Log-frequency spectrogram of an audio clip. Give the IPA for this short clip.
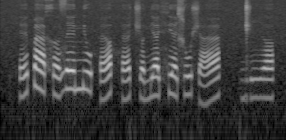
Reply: h e˩˥ p æ˦˨ x ə˨˩˦ z e˦ mʲ u˦˨ h ɛ˩˥ ɐ̯ h ɛ˩˥ t͡ʃ ə˨ mʲ æ˦ fʲ ɛ˦˨ ɕ u˦ ʃ æ˩˥ | d͡ʒ i˨ ɐ̯

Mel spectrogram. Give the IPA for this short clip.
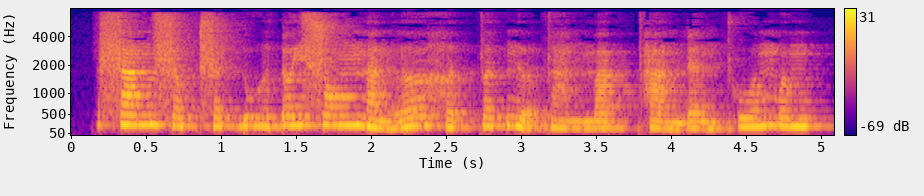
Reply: s a˧ n s ə˨˩ p̚ s ə˨˩ t̚ ɗ ṳ˨˩ ə̯ ɗ ə˧ j s ɔ˧ ŋ n a˧˩ n l əː˧ h ə˨˩ t̚ t̪ ə˦˥ t̚ n ɨ̰˧˨ ə̯ t̪ a̤˨˩ n m a˨˩ k̚ t̪ʰ a˧˩ n ɗ ɛ˧˩ ŋ t̪ʰ u˨˦ ə̯ m ə˧ m

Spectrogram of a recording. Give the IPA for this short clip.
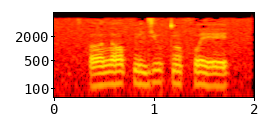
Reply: t͡sʼ ʌ l ʌ p ĩ dʲ ɯ tʷ ã χʷ e

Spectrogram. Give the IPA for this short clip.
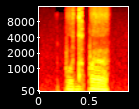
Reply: p o d ʊ p ɐ

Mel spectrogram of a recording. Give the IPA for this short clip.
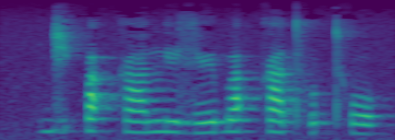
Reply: d͡ʑ ɪ˦ ʔ p ä˦ ʔ k ä˦ n i˦˨ z e˦ b ä˦ ʔ k ä˦˨ tʰ ʊ˦ ʔ tʰ o˦˨

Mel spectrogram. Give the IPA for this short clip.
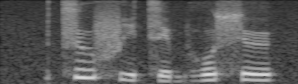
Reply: t͡s ɯ˦ f i˨ t͡s e˨ bʱ o˦ s ø˦

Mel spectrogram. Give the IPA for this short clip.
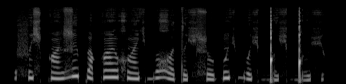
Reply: f ɪ˥ ç qʷ ĩ˧˥ ɮ i˥ p ɪ˩˧ qʷ ĩː˥ χʷ ɛ̃ː˧ ç b ʊ˥ ʁʷ i˩ t ʊ˩ ç ɬ u˩˧ p ũ˥ ç b o˩ ç ɡ͡ǃ ʊ˩˧ ç ɡ͡ǃ u˩ ç

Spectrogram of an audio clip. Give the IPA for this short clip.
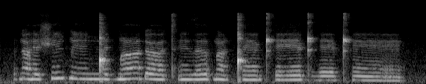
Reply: ɗ œ̃ ɾ e ʃ ĩ k͡p ĩː ŋ͡ǃ e ɡ͡b ə̃ː ɗ œː tʼ ĩ ð ɘ ɓ œ̃ ǃ ẽ ʈʰ eː ɖʱ eː ʈʰ ẽː

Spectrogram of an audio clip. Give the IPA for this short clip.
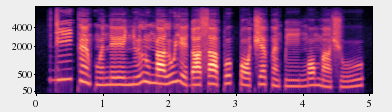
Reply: d iː˦ k ɛ̃˦˨ kʷ ɛ̃˨ n eː˨ ɲ ɨ˨˦ l ũ˧ ŋ a˧ l u˦ j e˨ ɗ a˧ s a˦˨ p o˦ k͡p ɔ˨ t͡ʃ ɛ˧ p ɛ̃˨ k͡p iː˨ ŋ ɔ˧ m ã˨ ʃ u˨˦

